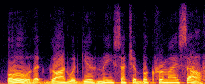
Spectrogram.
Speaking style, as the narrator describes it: With quickened pulse and throbbing heart, exclaim

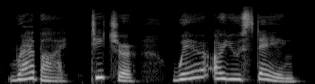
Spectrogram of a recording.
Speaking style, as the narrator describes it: They exclaimed

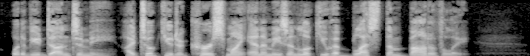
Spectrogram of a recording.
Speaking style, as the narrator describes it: he angrily exclaimed

